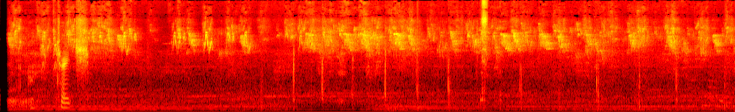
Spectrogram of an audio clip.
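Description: Small birds chirping over and over, many short high chirps overlapping, with faint clicks of footsteps on stone steps.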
